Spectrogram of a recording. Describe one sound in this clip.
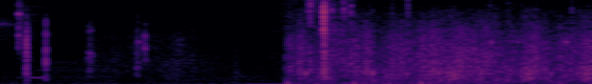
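Wind rushes steadily outdoors.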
